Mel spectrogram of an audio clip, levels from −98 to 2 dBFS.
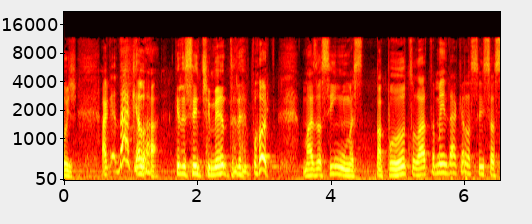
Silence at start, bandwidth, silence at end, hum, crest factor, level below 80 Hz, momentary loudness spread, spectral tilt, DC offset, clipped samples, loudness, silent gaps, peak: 0 s; 12 kHz; 0 s; none; 16 dB; -42 dBFS; 9 LU; -5 dB/octave; under 0.1%; under 0.1%; -16 LUFS; none; 0 dBFS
